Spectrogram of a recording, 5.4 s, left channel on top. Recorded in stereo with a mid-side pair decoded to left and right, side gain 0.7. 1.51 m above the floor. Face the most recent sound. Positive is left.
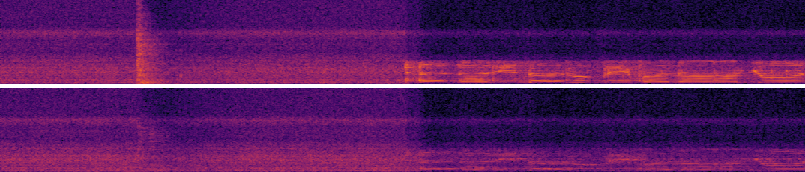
turn(degrees=60)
